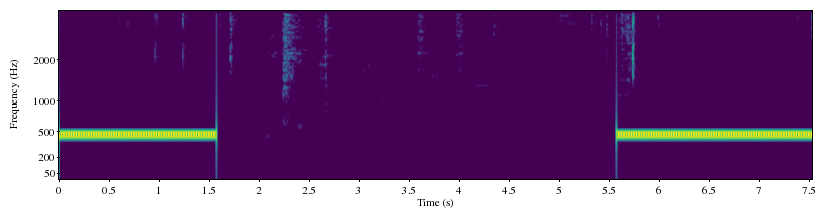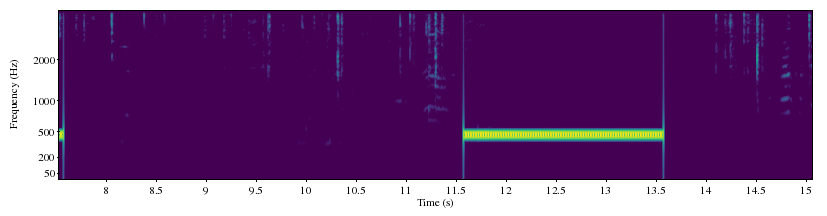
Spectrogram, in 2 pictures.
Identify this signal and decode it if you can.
Ringback tone (North America), 440 + 480 Hz.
